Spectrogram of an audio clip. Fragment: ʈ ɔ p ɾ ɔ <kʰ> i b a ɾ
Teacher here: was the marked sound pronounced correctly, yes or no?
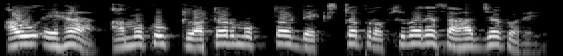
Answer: yes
